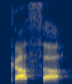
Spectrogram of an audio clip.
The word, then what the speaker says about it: caza: In Spain we would differentiate it, we would pronounce it caza. In southern Spain and Latin America, the last two words would be pronounced the same way, casa.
